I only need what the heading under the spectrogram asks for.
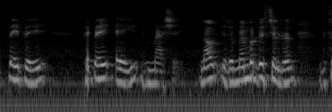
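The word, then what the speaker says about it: papier-mâché: Now see the next, paper mache, pronounced pepe mache.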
